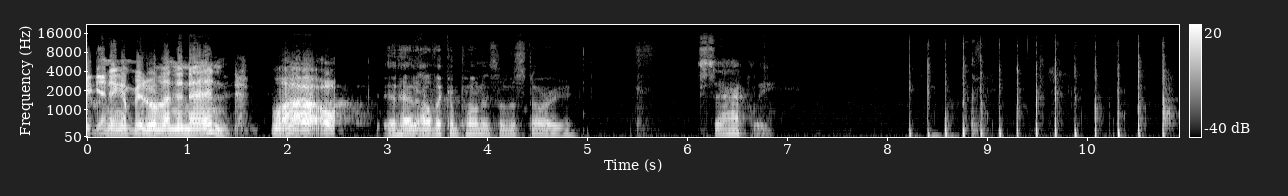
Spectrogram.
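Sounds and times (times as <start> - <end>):
speech: 0.0 - 5.0, 6.1 - 6.9
hand clapping: 8.2 - 10.9.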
